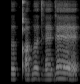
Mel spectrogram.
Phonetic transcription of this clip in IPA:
əː ɡ qʼ əː b əː dʱ ɛː ɡ ɛː

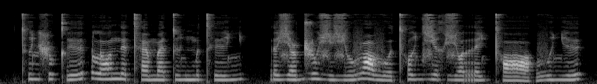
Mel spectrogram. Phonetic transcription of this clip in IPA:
tʰ ʊ ʎ ʂ u kʼ ɪ | l ɔ n ɛ tʰ æ m æ t u ʎ m ə tʰ ɪ ʎ | ɾ ə ʑ ʌ ɖ͡ʐ u ʑ ə ʑ ʊ v ɑ v ʊ tʰ ɔ ʎ ʑ ɛ x ʑ ɔ r æ ʎ tʰ ɒ | v ʊ ʎ ɪ

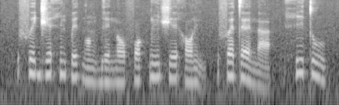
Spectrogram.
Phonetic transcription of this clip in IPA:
f e˦ d͡ʒ e˦ h ĩ˦˨ k͡p e˧ ɡ ɔ̃˨ ɡ͡b e˨ n ɔ˨ f ɔ˧ k͡p ĩ˦ ʃ e˦ h ɔ˧ ɾ ĩ˨ | f ɛ˦ t ɛ˦˨ n a˨ | h i˦ t u˦˨

